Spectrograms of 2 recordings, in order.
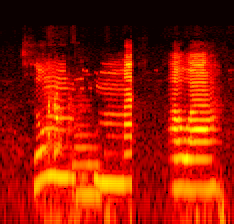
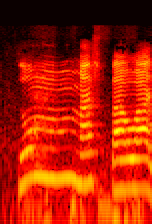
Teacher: Jadi di mim yang bertasdik kita tahan 2 harokat. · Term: gunah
